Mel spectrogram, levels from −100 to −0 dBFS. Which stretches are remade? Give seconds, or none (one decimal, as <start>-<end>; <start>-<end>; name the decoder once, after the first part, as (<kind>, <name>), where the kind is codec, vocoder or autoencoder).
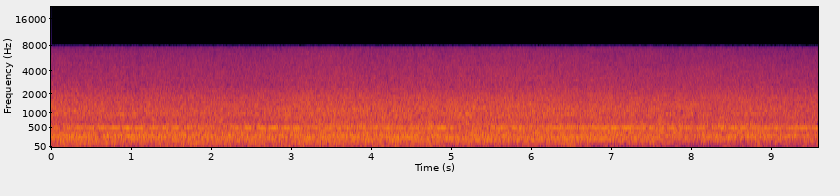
6.4-7.0 (codec, SNAC); 7.4-8.4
